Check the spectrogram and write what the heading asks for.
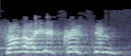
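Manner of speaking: high urgent call; retold holler. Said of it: "I hollered at her".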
